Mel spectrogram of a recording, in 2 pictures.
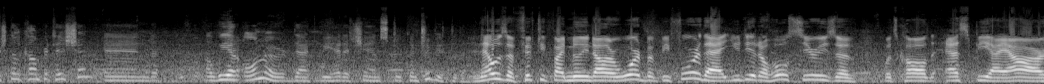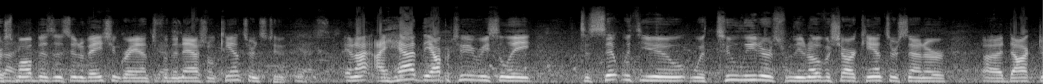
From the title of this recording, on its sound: LIVE from #HiMSS17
